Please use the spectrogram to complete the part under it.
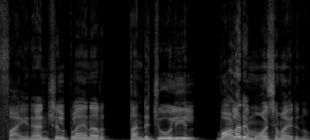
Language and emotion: Malayalam, angry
